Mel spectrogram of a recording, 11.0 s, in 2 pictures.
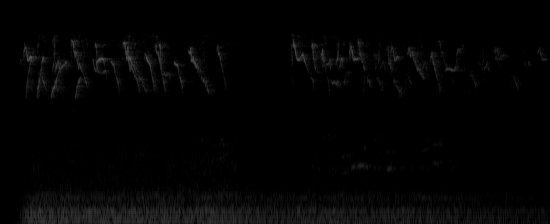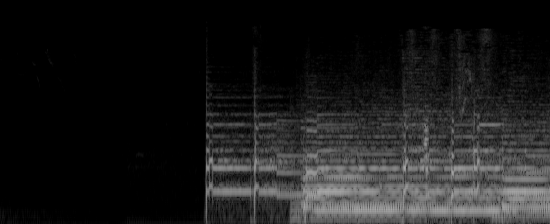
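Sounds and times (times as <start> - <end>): small bird singing: 0.2 - 7.6.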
